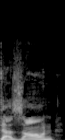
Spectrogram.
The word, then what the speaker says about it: DAZN: And then when it said, when I looked it up, it said that it's pronounced Da Zone.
